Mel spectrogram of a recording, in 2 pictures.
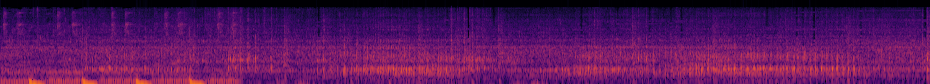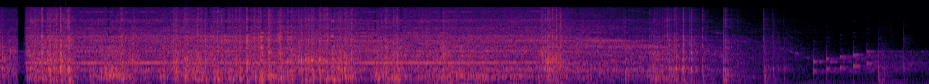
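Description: Electric hand mixer whirring as its beaters whip a creamy mixture in a bowl, under background music whose beat stops after about two seconds. The whirring breaks off for an instant about halfway through and dies away near the end.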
